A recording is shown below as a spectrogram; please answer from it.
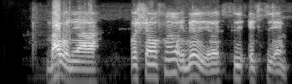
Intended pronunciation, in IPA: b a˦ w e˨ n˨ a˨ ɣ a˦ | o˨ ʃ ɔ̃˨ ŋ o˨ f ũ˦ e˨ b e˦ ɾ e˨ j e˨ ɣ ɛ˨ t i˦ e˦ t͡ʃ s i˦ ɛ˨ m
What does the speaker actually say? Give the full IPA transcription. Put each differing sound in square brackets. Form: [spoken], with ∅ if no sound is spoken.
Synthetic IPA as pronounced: b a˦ w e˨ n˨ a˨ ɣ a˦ | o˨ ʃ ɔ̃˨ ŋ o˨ f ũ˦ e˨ b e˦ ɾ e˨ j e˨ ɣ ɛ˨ [s] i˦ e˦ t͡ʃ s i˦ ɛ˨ m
